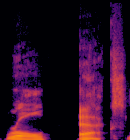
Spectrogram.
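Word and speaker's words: Rollx: It's Rolex, but it's spelled R-O-L-L space capital X, Rolex, like the watch.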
